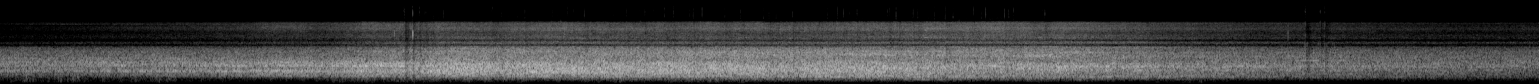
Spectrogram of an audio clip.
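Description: SNCB 'varkensneus' electric multiple unit passing close by: the rolling noise of its wheels on the rails swells as it approaches, is loudest for about seven seconds in the middle, then fades as it moves off.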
